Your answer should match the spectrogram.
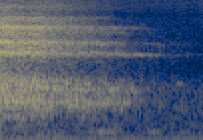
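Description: A single long, soft exhale through the mouth during a yoga practice, close and breathy, fading out over about a second and a half.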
